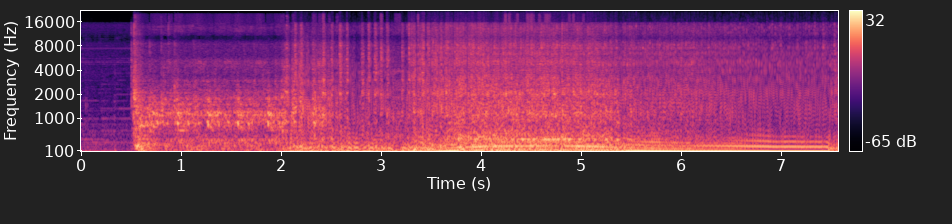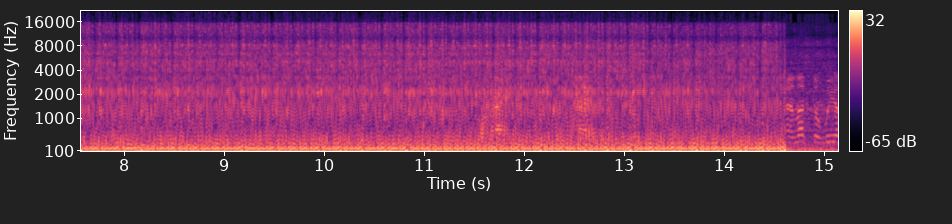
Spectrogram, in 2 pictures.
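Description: Car engine cranking and catching after a refill of oil and a new filter, the start rising into a loud, steady idle that runs close and continuous to the end, with a brief transient before the crank.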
